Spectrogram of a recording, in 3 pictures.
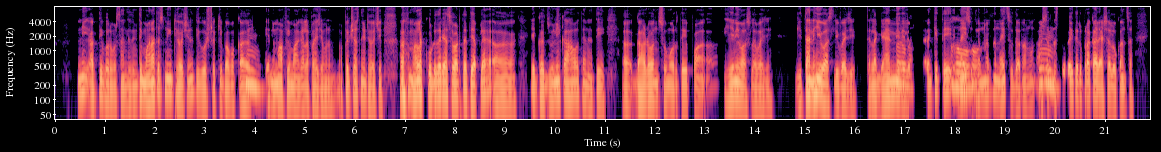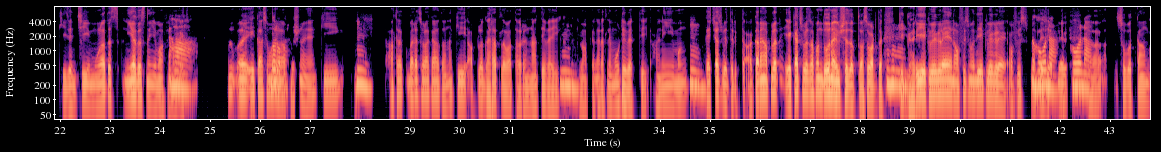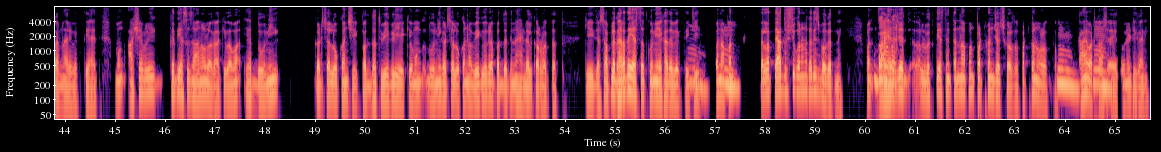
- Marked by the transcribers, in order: other background noise; background speech; tapping; laughing while speaking: "अ, मला"; laughing while speaking: "गीता नाही"; other noise
- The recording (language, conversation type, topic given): Marathi, podcast, माफी मागू नये असे म्हणणाऱ्या व्यक्तीला तुम्ही कसे समजावता?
